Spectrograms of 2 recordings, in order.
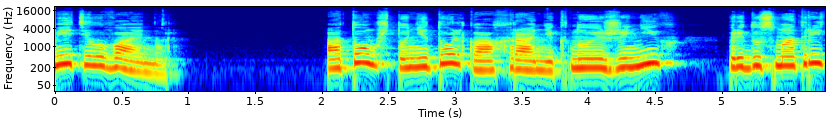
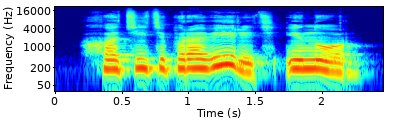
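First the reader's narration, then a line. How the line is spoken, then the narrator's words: Lazy, through teeth. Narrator (Russian): лениво процедил Штаден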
